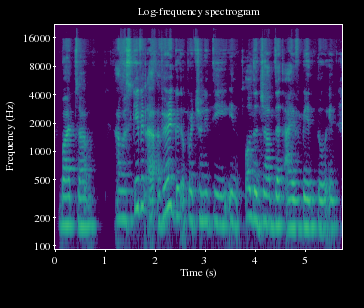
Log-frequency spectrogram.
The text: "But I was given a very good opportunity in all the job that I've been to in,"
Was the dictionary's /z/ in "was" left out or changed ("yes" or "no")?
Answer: yes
